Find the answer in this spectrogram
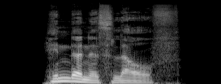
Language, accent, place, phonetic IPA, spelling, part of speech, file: German, Germany, Berlin, [ˈhɪndɐnɪsˌlaʊ̯f], Hindernislauf, noun, De-Hindernislauf.ogg
- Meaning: steeplechase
